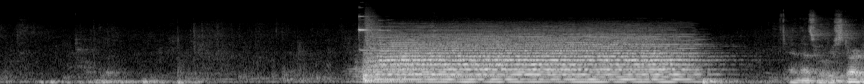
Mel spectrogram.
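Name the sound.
beginning band students playing first note B flat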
